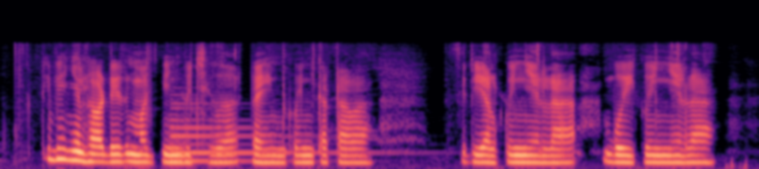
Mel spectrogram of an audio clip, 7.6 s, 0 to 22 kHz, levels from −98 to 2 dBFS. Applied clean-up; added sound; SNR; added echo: none; Guitar; 15 dB; none.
